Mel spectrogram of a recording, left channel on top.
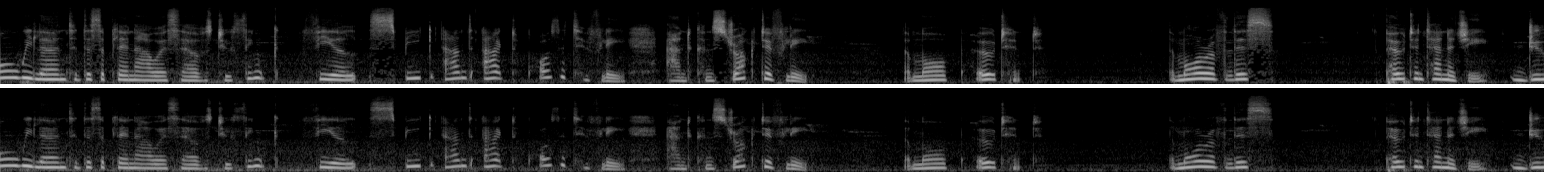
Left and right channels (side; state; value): both; normal; correlation 0.88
